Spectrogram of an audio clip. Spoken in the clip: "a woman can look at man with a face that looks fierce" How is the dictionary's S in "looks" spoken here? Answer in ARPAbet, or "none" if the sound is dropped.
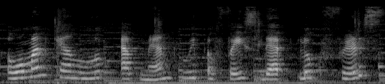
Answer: none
